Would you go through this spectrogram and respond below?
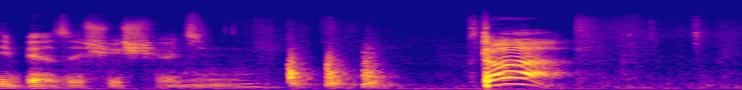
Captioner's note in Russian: стуки в дверь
